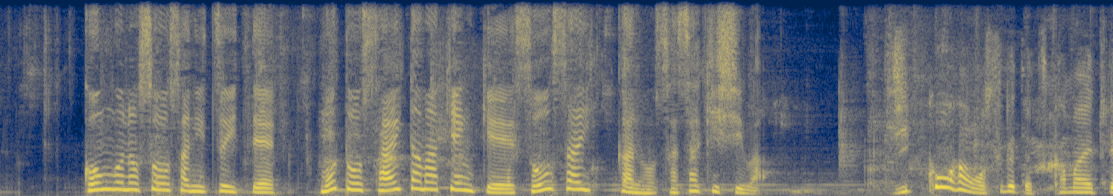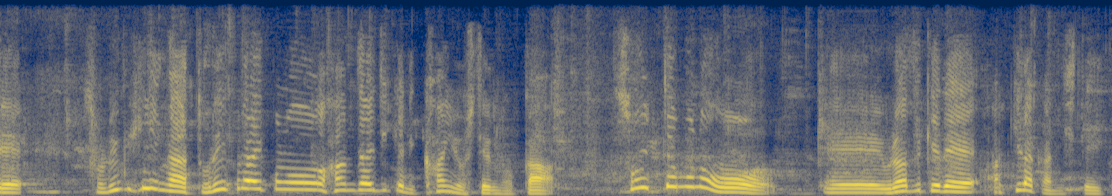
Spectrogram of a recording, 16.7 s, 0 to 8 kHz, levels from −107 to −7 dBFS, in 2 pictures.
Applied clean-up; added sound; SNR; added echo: neural separator model SepFormer DNS4.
